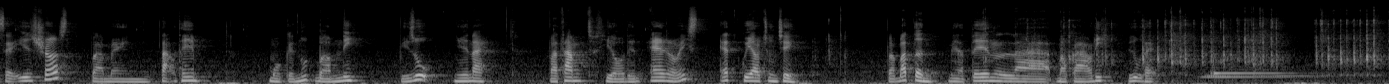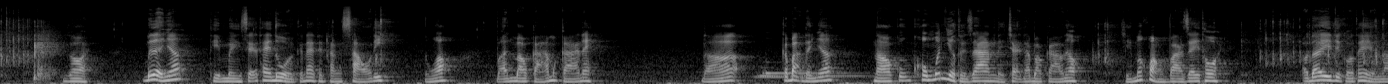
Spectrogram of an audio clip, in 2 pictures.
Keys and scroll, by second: 24.8 alt+Tab, 26.7 ctrl+v, 27.1 ctrl+space.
